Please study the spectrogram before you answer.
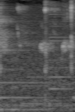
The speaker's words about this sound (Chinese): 一直等到夜晚，才又听到杜鹃叫，由远叫到近，由近叫到远，一声即似一声，竟是凄绝的哀乐。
